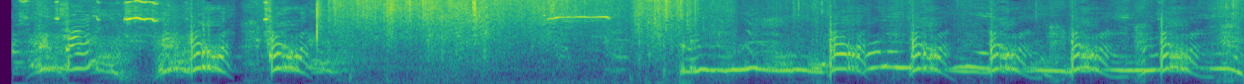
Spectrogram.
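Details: Beagle and Beagle-Harrier hunting dogs holding a wild boar at bay, giving loud rhythmic baying barks, each a short rising-falling yelp, about two per second, broken by a brief noisy pause with rustling.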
